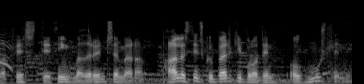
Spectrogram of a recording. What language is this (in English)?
Icelandic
